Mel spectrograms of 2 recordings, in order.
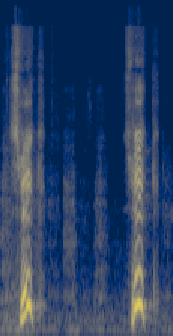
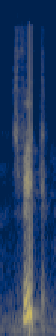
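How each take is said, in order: First: Much higher, louder squeal of Speak; excited high command. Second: Said in the usual way. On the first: Real, not acted. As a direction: egg the dog on with a high, loud call. Commanding dog to bark.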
